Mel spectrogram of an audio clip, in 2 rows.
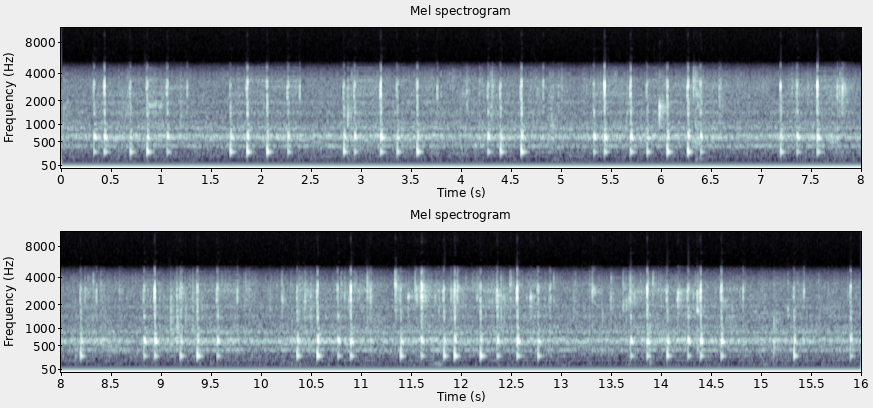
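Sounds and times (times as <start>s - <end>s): steady low hum: 0.0s - 16.0s
cat chewing crunching bones: 7.2s - 15.5s.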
